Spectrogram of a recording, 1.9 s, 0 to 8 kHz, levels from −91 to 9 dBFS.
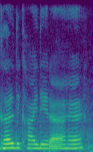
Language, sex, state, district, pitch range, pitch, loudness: Hindi, female, West Bengal, Alipurduar, 210-225 Hz, 210 Hz, -15 LUFS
